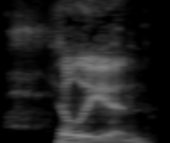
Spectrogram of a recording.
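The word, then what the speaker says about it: Cillian: Killian, what is it?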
